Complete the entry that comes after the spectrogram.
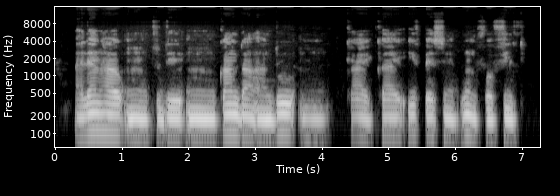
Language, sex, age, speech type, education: Nigerian Pidgin, male, 30-45, spontaneous, tertiary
